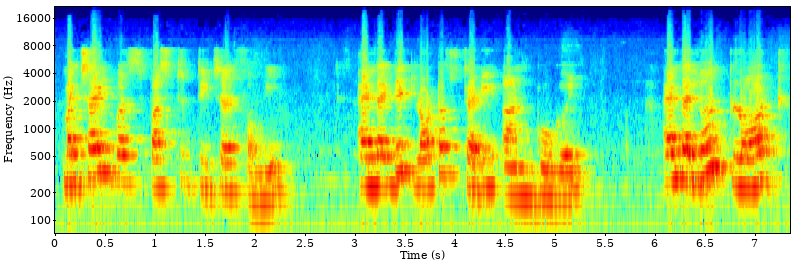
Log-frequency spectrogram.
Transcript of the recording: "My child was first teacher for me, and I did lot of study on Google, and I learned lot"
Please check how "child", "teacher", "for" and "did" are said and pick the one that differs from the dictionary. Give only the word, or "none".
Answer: none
